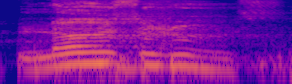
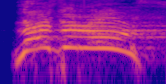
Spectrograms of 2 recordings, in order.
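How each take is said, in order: First: Very low, very slow booming call; mighty archangel voice. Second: Calling Lazarus out loud and high; shout. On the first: Preacher imagining the archangel's call in heaven, deep slow boom. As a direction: let the name roll out like a heavenly voice. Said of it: "imagine yung lakas na yun, archangel". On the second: Preacher acting Jesus calling Lazarus from the tomb, loud commanding shout. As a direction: call the dead man out of the tomb. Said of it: "Sumigaw eh". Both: Retold or imitated.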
